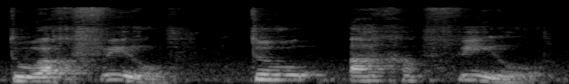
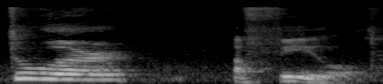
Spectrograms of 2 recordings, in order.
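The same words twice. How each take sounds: First: "Tour Eiffel" with a throaty kh for the r; native French accent. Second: Slow "Tour Eiffel", high then dropping; neutral French pronunciation. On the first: Teacher showing how natives name the tower, native accent. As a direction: rasp the r in "Tour Eiffel", "too-akh-feel". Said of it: "want to sound like a native speaker". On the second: Teacher modelling the name for learners, neutral pronunciation. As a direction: stretch "Tour", pause, then "Eiffel" as "a-FEEL". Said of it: "I'm saying tour". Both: Shown as a demonstration.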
